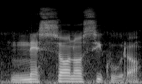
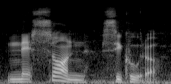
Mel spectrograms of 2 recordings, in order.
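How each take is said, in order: First: The word sono is said in full. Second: The word sono is cut to son.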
